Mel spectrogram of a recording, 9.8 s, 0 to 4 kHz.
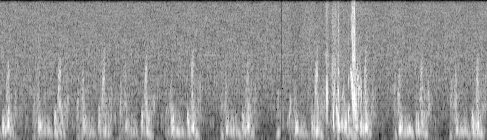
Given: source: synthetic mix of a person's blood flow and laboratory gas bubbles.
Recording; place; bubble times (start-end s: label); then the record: Doppler ultrasound of blood flow; precordium
6.50-6.59 s: bubbles
6.62-6.89 s: bubbles
6.94-7.24 s: bubbles
From the record:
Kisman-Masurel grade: 213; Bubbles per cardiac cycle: several, 3 to 8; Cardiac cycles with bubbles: 1 to 10%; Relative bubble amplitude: loud (0.450 to 0.775); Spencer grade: 1 (occasional bubble signal discernible with the cardiac motion signal, with majority of cardiac periods free of bubbles); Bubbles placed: only in the low amplitude regions of the cardiac cycle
